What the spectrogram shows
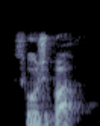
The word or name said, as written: slozba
